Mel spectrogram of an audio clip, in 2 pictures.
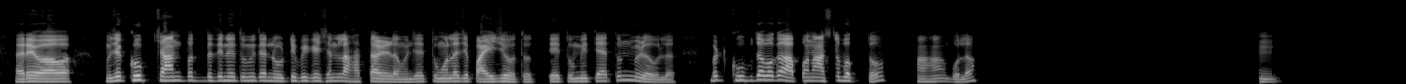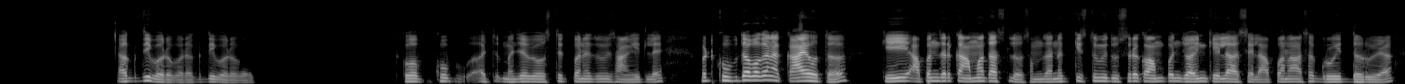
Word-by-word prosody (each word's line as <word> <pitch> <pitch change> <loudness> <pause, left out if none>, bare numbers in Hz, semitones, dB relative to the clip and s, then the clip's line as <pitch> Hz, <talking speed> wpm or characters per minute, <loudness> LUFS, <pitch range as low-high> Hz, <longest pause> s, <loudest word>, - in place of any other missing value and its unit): अरे 130 +3 +7
वाह, 135 -1 +8
वाह! 135 0 +4 0.4
म्हणजे 180 +5 +5
खूप 205 -1 +3
छान 180 0 +7
पद्धतीने 180 0 -1
तुम्ही 175 0 -3
त्या 175 0 +1
नोटिफिकेशनला 160 -1 -1
हाताळलं. 135 -2 +2
म्हणजे 125 +3 -4
तुम्हाला 140 +1 0
जे - - 0
पाहिजे 130 +2 +4
होतं 125 -3 -3 0.2
ते 135 - +1
तुम्ही 145 0 -2
त्यातून 160 +6 -2
मिळवलं. 115 - -3 0.4
बट 200 -1 -5
खूपदा 195 +1 0
बघा 205 -1 +5
आपण 170 +1 0
असं 165 +4 -3
बघतो 160 -4 -4 0.4
हां, 130 -1 -5
हां. 135 +2 -8
बोला. 120 +5 -6 2.9
हं. 125 0 -10 2.5
अगदी 145 +6 -1
बरोबर. 110 -5 -5
अगदी 115 +5 -8
बरोबर. 100 -3 -10 1.5
खूप, 140 -2 -1
खूप. 145 -4 -7
अ, 130 - -5 0.2
म्हणजे 130 +1 -3
व्यवस्थितपणे 130 +1 -4
तुम्ही 130 0 -7
सांगितलं 115 -1 -5
आहे. 145 - -7 0.4
बट 170 +1 -4
खूपदा 185 +1 +3
बघा 195 +1 +5
ना 190 - +6
काय 155 +3 +8
होतं, 150 -3 +1 0.4
की 150 +3 +6
आपण 160 +1 -1
जर 165 0 +2
कामात 155 +2 +3
असलो 145 -5 0
समजा 120 +3 -5
नक्कीच 135 +3 -5
तुम्ही 155 -1 -1
दुसरं 145 +2 -2
काम 145 -1 +2
पण 150 -1 -2
जॉइन 140 0 +2
केलं 135 -1 +2
असेल 120 +1 -5
आपण 115 +3 -4
असं 130 +2 -3
गृहीत 125 0 -1
धरूया. 115 0 -3
140 Hz, 140 wpm, -26 LUFS, 125-160 Hz, 2.9 s, वाह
